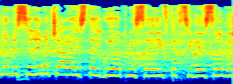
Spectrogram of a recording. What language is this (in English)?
Hebrew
